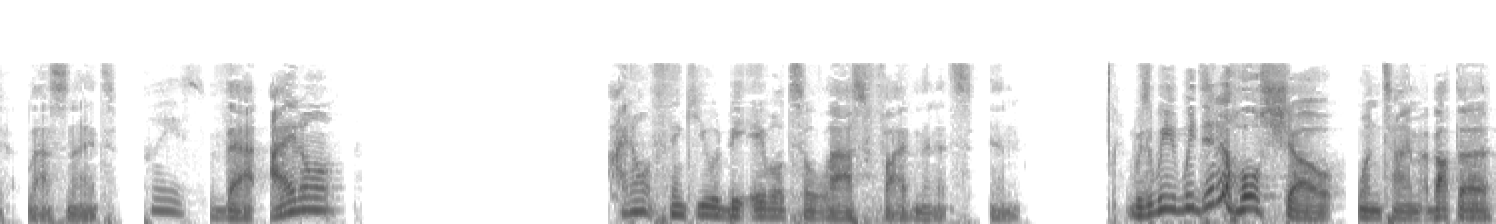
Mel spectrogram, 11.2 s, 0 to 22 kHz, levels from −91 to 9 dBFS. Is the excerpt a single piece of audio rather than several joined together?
yes; 0 cuts

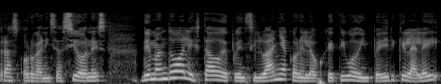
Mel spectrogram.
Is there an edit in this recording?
no; 0 cuts

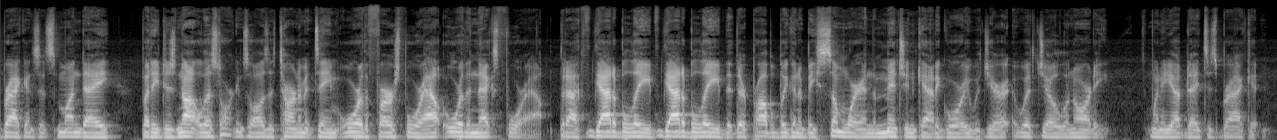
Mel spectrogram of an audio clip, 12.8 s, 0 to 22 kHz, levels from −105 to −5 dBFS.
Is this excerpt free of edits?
no; 5 cuts; at 1.2 s, 5.0 s, 5.5 s, 6.5 s, 11.3 s

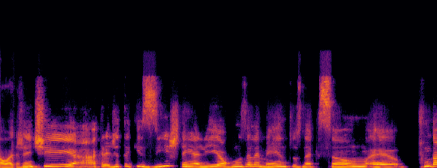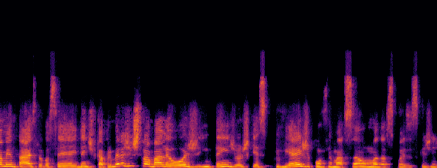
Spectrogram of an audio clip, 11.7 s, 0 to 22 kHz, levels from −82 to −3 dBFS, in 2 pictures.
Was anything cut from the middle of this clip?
yes; 1 cut; at 5.5 s

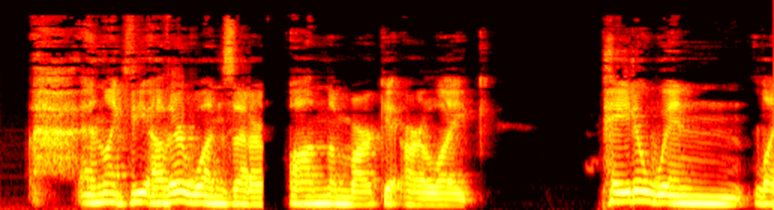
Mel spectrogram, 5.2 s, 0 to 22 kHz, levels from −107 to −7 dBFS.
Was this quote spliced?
yes; 1 cut; at 1.7 s

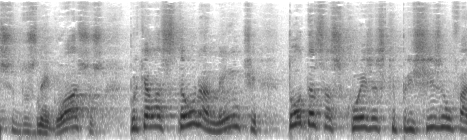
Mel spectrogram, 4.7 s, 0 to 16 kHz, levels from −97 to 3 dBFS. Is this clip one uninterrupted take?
yes; 0 cuts

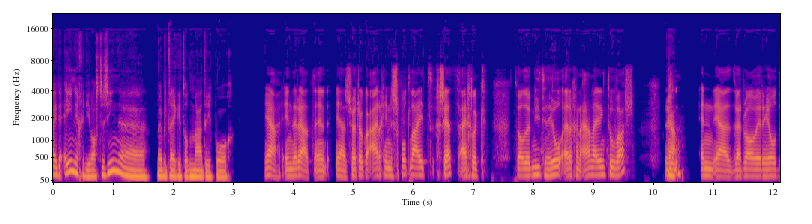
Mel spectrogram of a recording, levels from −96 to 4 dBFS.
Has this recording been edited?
no; 0 cuts

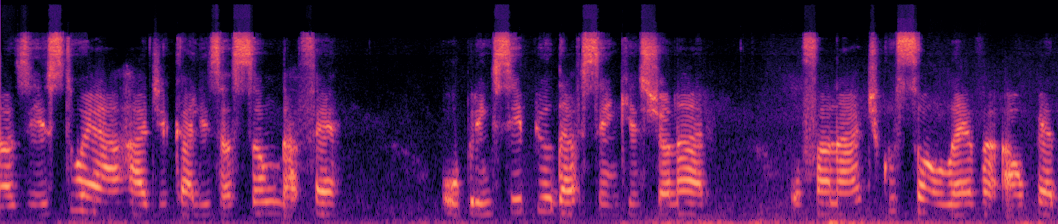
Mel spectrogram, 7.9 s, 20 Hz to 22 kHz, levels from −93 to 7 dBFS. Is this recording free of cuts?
no; 1 cut; at 4.3 s

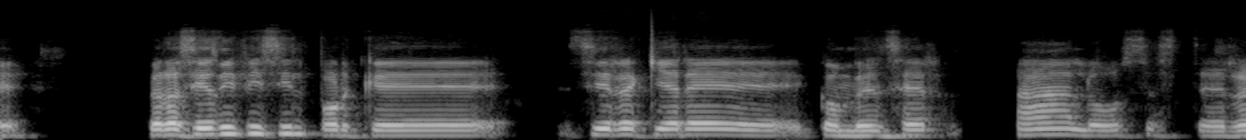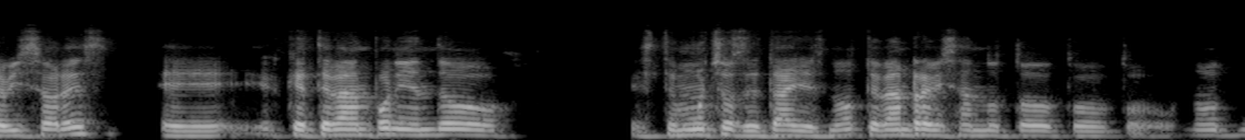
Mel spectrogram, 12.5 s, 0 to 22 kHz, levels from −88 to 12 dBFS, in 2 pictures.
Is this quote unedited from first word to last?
no; 2 cuts; at 1.1 s, 6.9 s

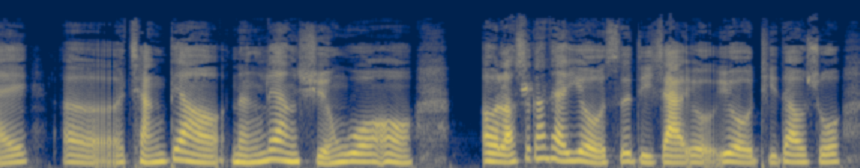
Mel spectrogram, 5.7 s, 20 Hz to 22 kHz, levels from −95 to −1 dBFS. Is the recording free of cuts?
yes; 0 cuts

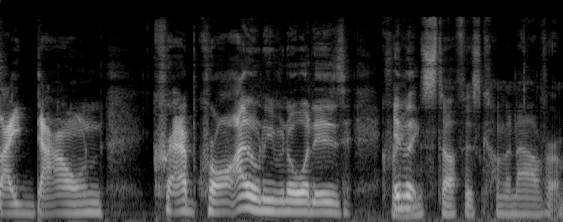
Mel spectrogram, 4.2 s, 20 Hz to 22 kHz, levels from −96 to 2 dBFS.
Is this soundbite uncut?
yes; 0 cuts

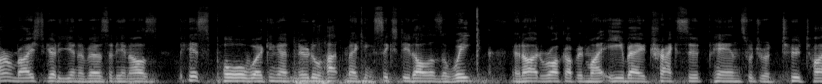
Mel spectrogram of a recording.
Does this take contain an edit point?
yes; 2 cuts; at 1.7 s, 5.0 s

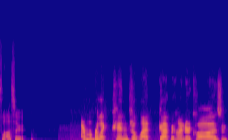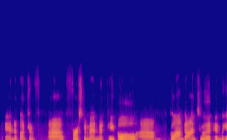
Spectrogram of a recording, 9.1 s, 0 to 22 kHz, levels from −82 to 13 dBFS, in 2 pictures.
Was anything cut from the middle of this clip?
yes; 3 cuts; at 3.1 s, 5.3 s, 7.9 s

